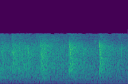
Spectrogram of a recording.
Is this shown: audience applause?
yes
